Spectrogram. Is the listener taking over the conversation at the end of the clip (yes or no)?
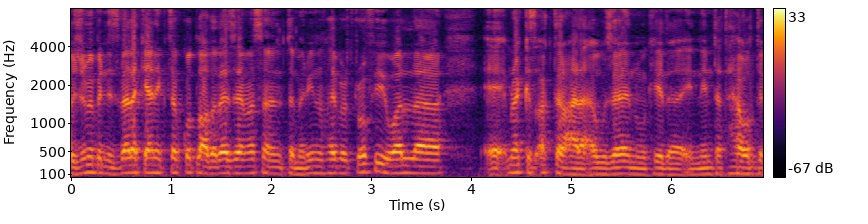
no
